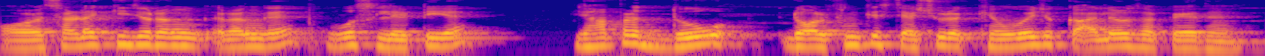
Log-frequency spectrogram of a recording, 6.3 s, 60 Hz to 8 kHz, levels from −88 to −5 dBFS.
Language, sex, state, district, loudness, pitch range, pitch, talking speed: Hindi, male, Chhattisgarh, Bilaspur, -24 LUFS, 130-155 Hz, 145 Hz, 225 wpm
